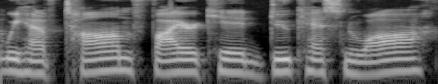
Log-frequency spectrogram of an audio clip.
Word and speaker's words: Duquesnoy: have Tom fire kid Duke Heston wah I'm pretty sure that's how you pronounce it because he's French versus Terry on flash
